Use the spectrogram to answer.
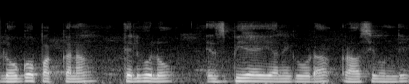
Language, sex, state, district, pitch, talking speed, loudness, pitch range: Telugu, male, Telangana, Hyderabad, 140 Hz, 115 wpm, -16 LUFS, 135-145 Hz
